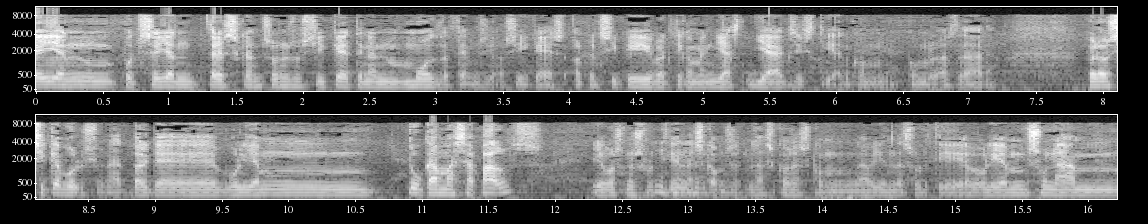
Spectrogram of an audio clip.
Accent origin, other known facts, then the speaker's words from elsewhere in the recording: Sant Cugat del Vallès, Catalonia, Spain; now in Rubí, Spain; jo he estat tota la vida aquí, després fa uns anys que em vaig mudar a Rubí, però sí, soc de Sant Cugat.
